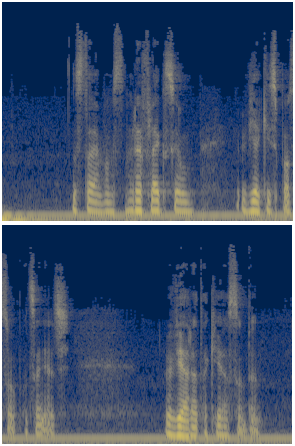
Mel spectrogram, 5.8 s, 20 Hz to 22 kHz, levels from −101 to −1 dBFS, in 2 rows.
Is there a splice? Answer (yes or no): yes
